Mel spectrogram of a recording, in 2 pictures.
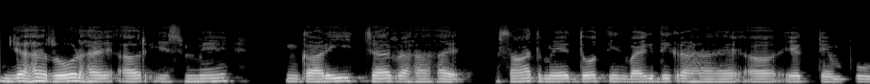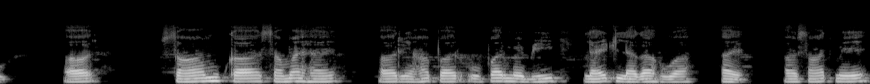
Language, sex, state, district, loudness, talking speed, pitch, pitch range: Hindi, male, Chhattisgarh, Balrampur, -18 LUFS, 130 wpm, 135 Hz, 130-145 Hz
